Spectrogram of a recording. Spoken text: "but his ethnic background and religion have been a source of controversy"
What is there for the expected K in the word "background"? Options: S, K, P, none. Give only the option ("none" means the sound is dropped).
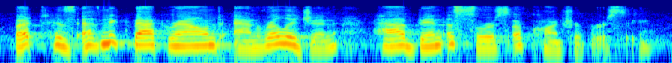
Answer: K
